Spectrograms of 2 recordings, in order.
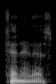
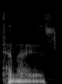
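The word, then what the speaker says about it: tinnitus: Um but I have tinidis or tonitis, however you want to pronounce it. I think the official proper is tenidis but I call it tenitis.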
